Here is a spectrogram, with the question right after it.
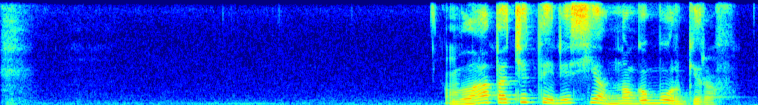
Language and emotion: Russian, positive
